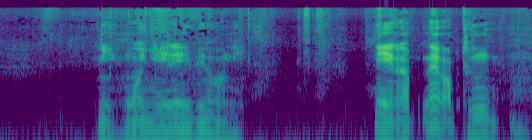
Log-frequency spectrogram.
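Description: A hand scrapes and scoops loose, dry soil.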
